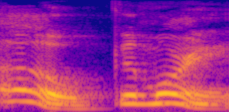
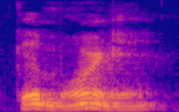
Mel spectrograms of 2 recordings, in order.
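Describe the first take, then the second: First: It is said in a cheerful, friendly tone. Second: It is said in a joyless, grumpy tone.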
